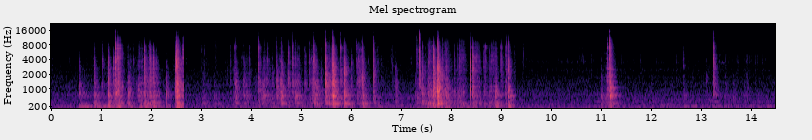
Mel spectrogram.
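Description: A motherboard being set into a steel PC case and screwed down with a screwdriver: irregular clatter and scraping of the board, screws and metal case. Then two single sharp clicks a couple of seconds apart near the end.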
